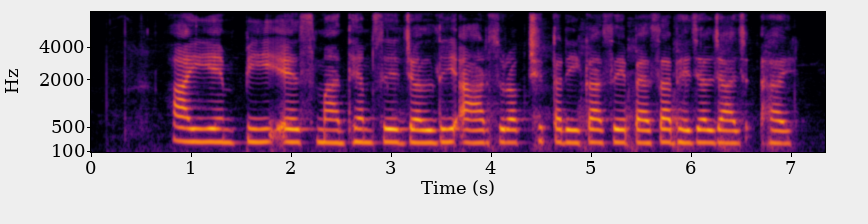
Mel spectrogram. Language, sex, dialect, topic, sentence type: Magahi, female, Southern, banking, statement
